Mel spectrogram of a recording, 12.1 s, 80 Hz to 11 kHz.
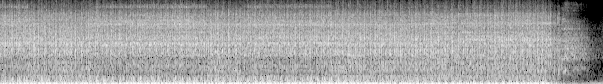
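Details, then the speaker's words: Sport motorcycle with very oversquare L-twin engine and dry clutch at idle: steady deep idle with loose metallic rattle, changing when the clutch is pulled; normal dry-clutch chatter, not a fault. "se l2 aqui é o motorzão quadrado né super quadrado ele já é um pouco barulhento e foi embreagem seca fica mais ainda"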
